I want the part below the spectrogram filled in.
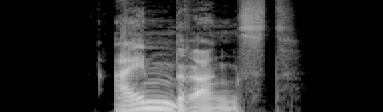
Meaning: second-person singular dependent preterite of eindringen
- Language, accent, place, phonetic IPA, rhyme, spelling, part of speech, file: German, Germany, Berlin, [ˈaɪ̯nˌdʁaŋst], -aɪ̯ndʁaŋst, eindrangst, verb, De-eindrangst.ogg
